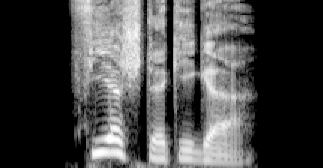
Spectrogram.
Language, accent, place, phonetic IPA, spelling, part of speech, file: German, Germany, Berlin, [ˈfiːɐ̯ˌʃtœkɪɡɐ], vierstöckiger, adjective, De-vierstöckiger.ogg
- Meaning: inflection of vierstöckig: 1. strong/mixed nominative masculine singular 2. strong genitive/dative feminine singular 3. strong genitive plural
